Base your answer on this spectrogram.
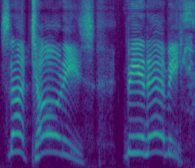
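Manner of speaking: mock very high, stretched-out shout. Retelling how someone yelled during a TV shoot: imitating someone yelling. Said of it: "you hear someone yell".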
